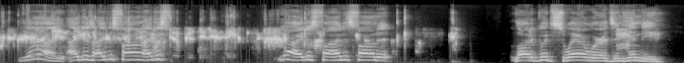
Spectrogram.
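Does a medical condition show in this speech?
No.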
